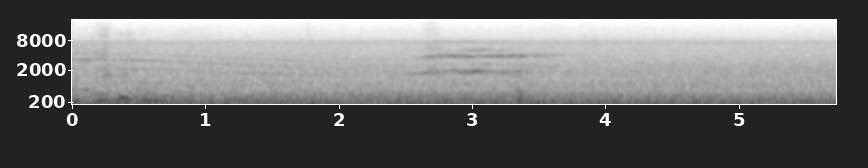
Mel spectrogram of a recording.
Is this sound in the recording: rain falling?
no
